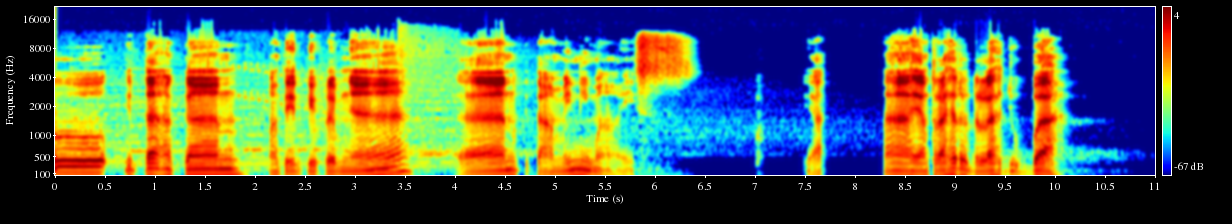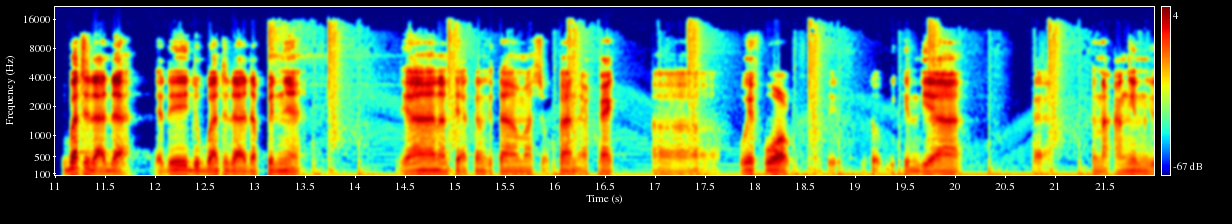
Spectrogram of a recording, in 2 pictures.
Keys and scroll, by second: 13.7 space.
